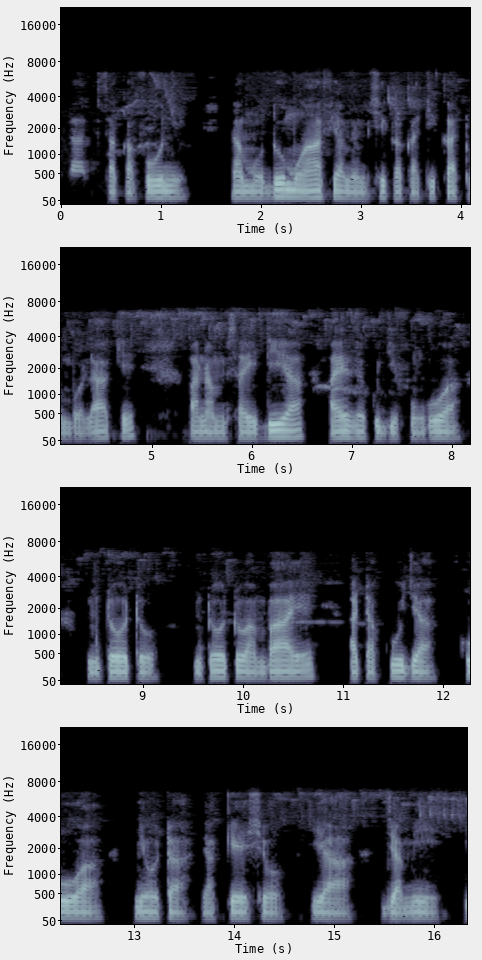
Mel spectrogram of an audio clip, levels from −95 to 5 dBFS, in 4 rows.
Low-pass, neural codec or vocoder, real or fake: 7.2 kHz; none; real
